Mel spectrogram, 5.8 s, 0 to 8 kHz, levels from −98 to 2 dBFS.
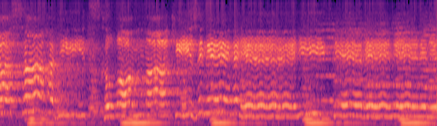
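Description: Throughout the clip, a resampler restarted on every block leaves a buzz at 50 Hz. Each 20 ms block was converted separately, likely from 44.1 kHz down to 16 kHz, so every edge carries a small error. Unlike mains hum, the buzz vanishes whenever the sound stops.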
